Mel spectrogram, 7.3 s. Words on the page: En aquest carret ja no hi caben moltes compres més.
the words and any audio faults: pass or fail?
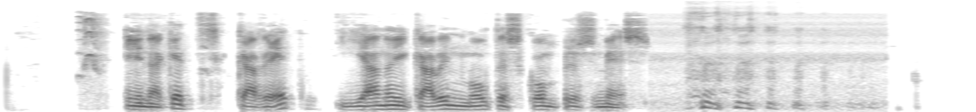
fail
